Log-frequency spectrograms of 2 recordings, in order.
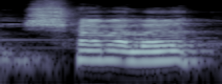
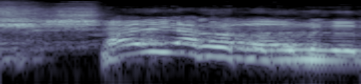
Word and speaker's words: Shyamalan: Shyamalan. M. Night Shyamalan. Ele tem várias pronúncias pro nome Não, dele.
